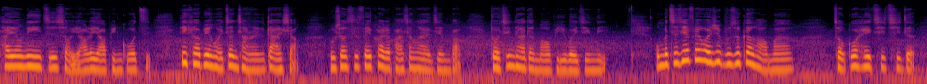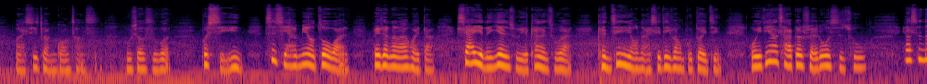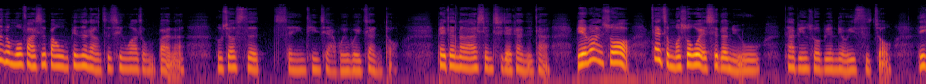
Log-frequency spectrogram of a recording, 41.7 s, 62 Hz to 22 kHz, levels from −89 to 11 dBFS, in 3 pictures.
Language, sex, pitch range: Chinese, female, 170-230 Hz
